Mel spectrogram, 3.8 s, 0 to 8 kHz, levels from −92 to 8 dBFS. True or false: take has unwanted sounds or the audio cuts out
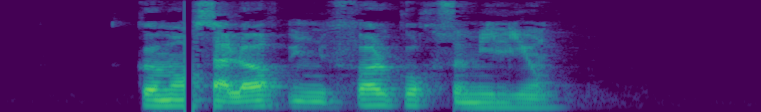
true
